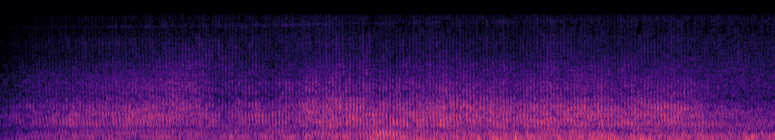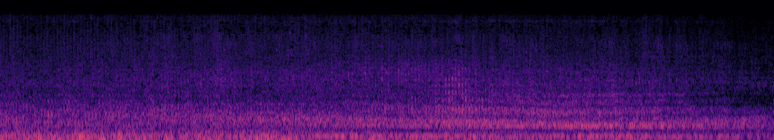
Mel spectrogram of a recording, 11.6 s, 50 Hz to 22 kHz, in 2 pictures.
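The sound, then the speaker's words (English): A helicopter flies in to Lake Graney, at the western end of the Haast Range, its engine and rotor making a loud, steady droning roar that swells slightly early on and then holds constant, with no voices. “The big question hanging over us was whether the helicopter could make it in 2 days in a row.”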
